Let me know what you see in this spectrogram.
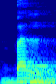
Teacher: Ba itu satu ketukan, lam setengah ketukan. Kecepatannya lam itu setengah ketukan.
